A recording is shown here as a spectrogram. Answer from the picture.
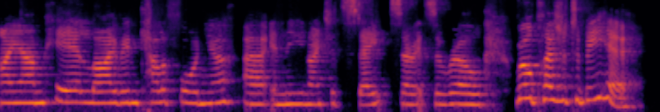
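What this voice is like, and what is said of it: British accent. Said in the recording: “despite the British accent”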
